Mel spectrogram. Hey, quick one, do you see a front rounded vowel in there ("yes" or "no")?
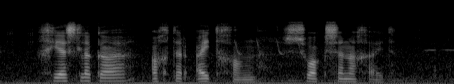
yes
